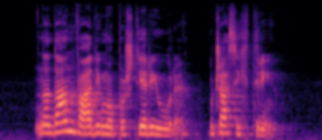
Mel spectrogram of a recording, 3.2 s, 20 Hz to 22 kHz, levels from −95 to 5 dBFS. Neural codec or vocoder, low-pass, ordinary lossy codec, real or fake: vocoder, 44.1 kHz, 128 mel bands every 256 samples, BigVGAN v2; 19.8 kHz; none; fake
